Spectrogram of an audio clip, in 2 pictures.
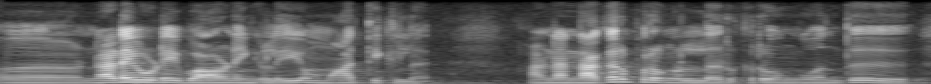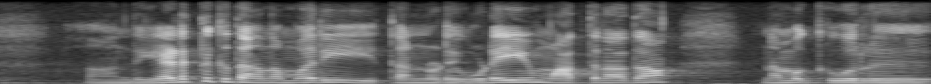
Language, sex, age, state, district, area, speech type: Tamil, female, 45-60, Tamil Nadu, Viluppuram, rural, spontaneous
